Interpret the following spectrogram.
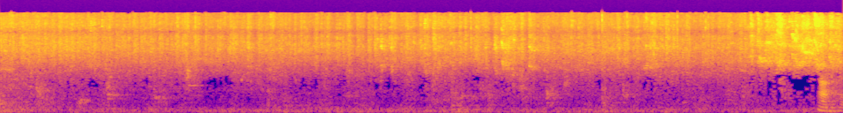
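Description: A flock of edible-nest swiftlets giving a continuous, high-pitched twittering of dense clicking chirps, with some wing flutter, growing louder near the end.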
